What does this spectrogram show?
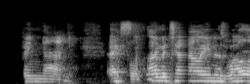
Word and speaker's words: Fagnani: last name I want to say it right fani fani excellent I'm Italian as well I assume you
